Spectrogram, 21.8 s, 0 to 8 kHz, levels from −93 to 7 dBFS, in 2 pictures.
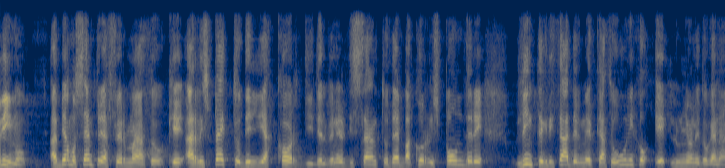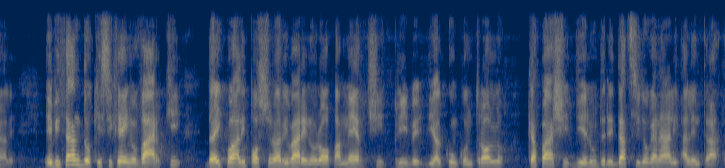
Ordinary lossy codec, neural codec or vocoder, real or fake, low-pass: none; codec, 24 kHz, 6 kbps, HILCodec; fake; 7.2 kHz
